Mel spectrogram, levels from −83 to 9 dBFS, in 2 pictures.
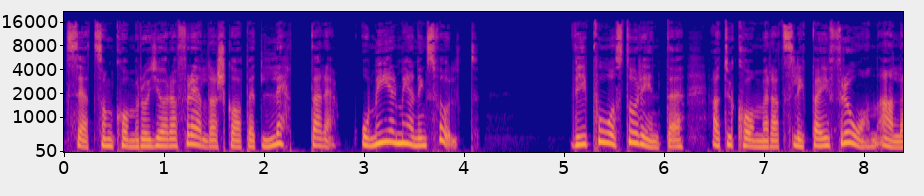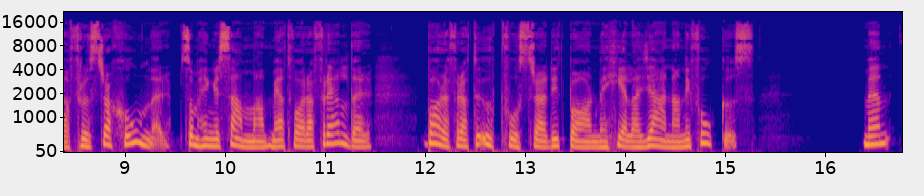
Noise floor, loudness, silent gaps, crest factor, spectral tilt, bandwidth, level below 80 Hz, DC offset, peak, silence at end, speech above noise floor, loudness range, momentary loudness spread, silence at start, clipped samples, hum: -85 dBFS; -18 LUFS; 16.07-16.33 s; 16 dB; -5.5 dB/octave; 16.5 kHz; -50 dBFS; under 0.1%; -2 dBFS; 0.15 s; 68 dB; 2 LU; 7 LU; 0 s; under 0.1%; none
